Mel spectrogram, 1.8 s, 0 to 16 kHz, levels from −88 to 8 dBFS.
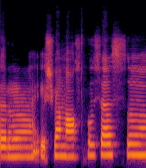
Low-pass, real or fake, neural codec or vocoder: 14.4 kHz; fake; codec, 44.1 kHz, 2.6 kbps, SNAC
